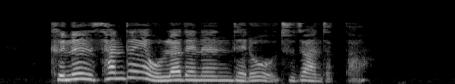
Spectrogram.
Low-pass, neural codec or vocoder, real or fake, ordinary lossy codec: 7.2 kHz; none; real; MP3, 32 kbps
